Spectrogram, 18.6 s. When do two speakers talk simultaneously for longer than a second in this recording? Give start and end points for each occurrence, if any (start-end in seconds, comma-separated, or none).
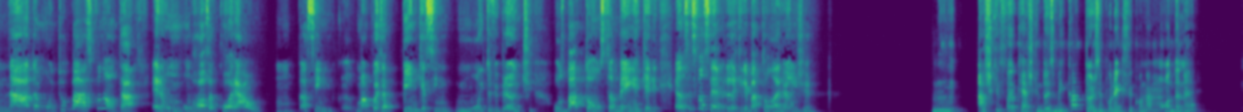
none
